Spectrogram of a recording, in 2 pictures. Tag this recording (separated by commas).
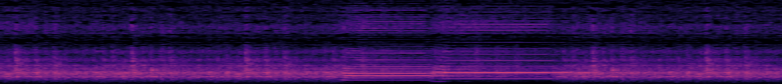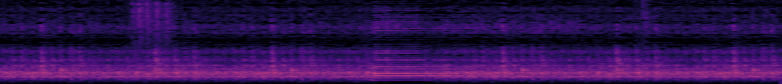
Crackle, Clatter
